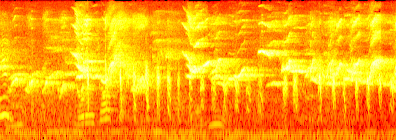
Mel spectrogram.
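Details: Captive greater green leafbird being tried out in a new setup by its keeper: rapid, varied song of high whistled and chattering notes, with quick descending slurs and clicks, over a low murmur of voices and background noise.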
